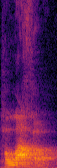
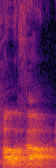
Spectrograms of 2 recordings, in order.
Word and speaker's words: halacha: We've all heard the word halacha, or halacha as it is often pronounced.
